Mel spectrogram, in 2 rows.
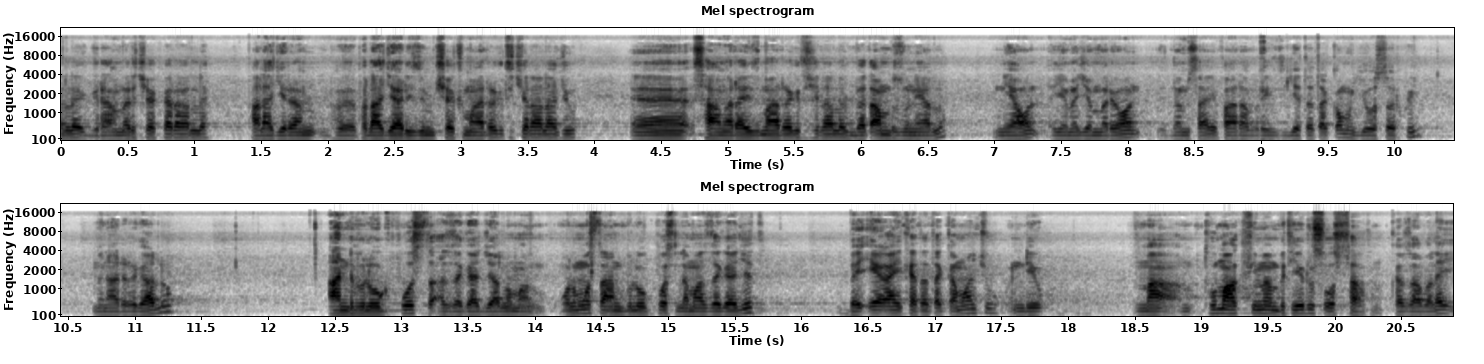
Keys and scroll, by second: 14.3 ctrl+v.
